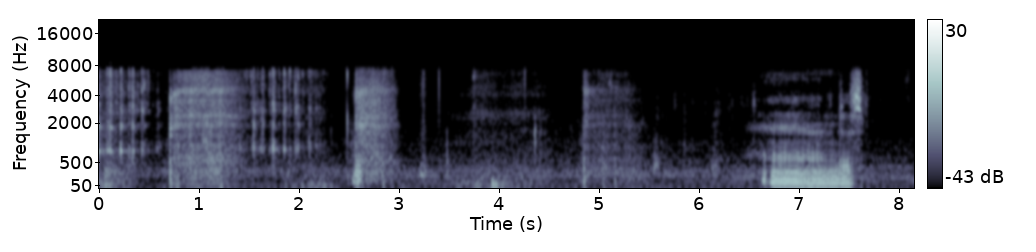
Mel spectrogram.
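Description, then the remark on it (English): A boiled egg is twirled around inside a small, dry drinking glass to loosen its shell, making a busy stream of hard clicks and clacks in uneven bursts that swell into a louder, rougher rush near the end. “Just kind of twirl it around. You hear that? Loosens the shell.”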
